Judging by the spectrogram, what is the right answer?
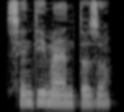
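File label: "sentimentos", Sardinian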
